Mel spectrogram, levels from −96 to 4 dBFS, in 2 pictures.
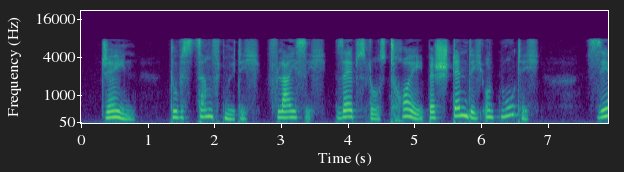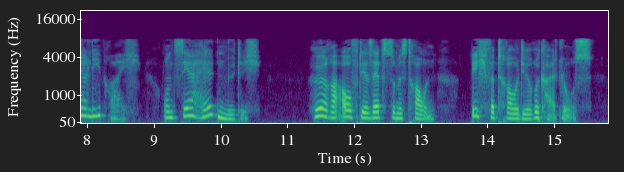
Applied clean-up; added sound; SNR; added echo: none; none; none; none.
